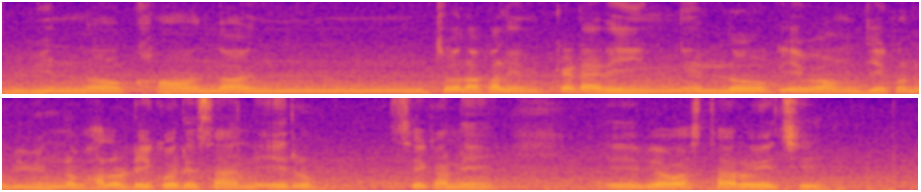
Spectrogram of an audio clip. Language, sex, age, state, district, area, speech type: Bengali, male, 18-30, West Bengal, Paschim Medinipur, rural, spontaneous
